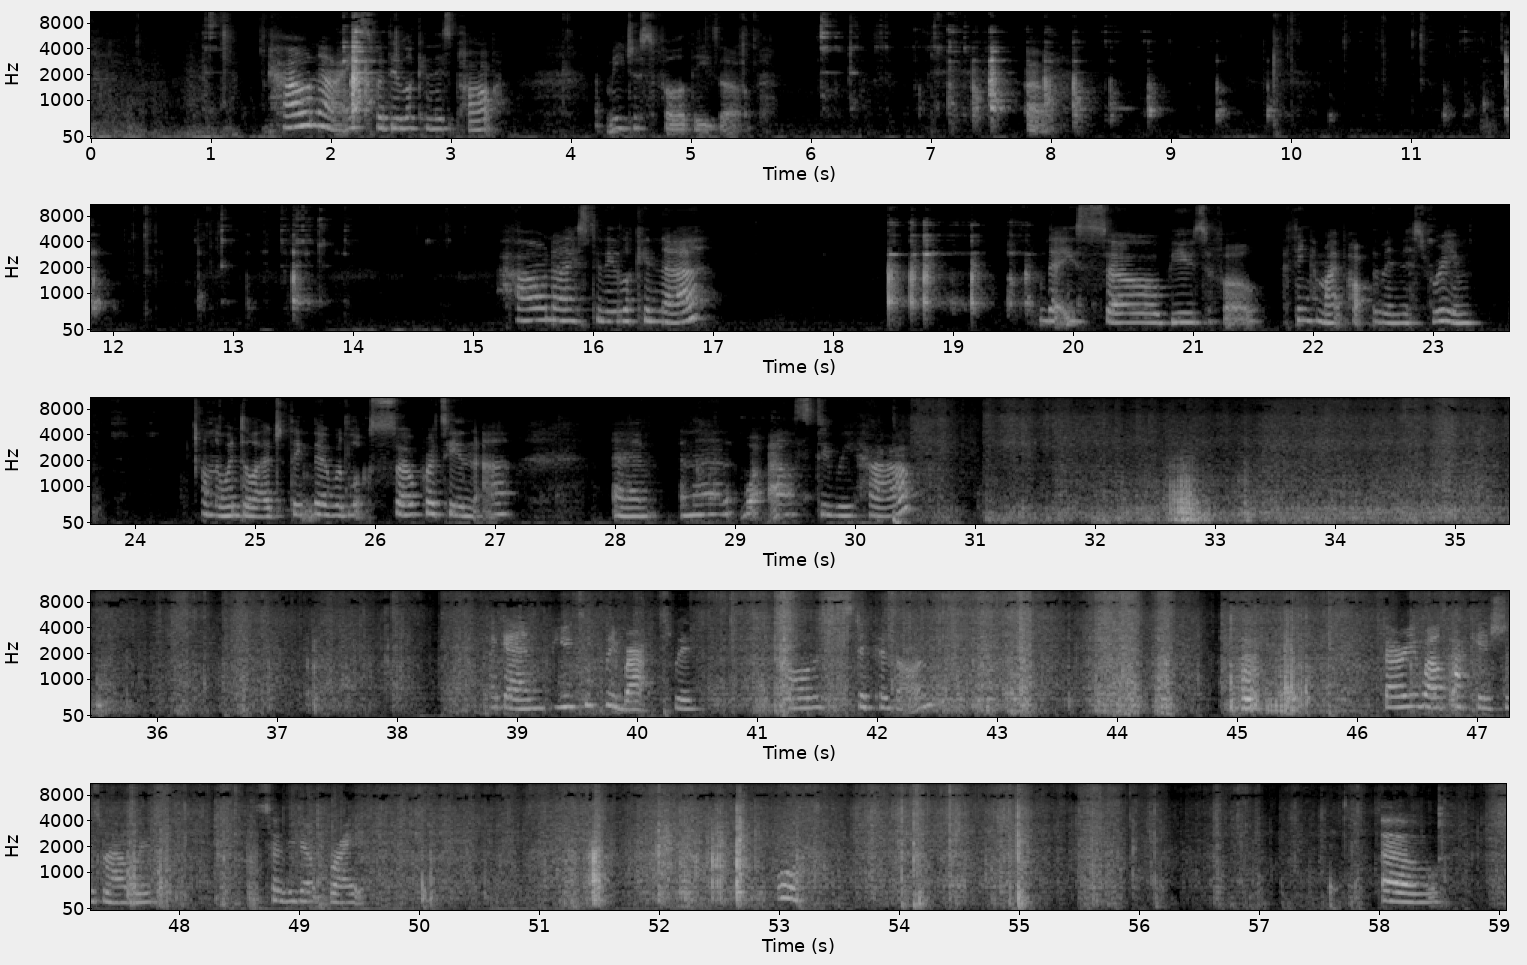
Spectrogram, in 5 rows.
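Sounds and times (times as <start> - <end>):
dried stems crackling and tapping: 5.4 - 13.9, 35.4 - 59.0
packaging rustling and crinkling: 9.0 - 13.2, 30.1 - 59.0.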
